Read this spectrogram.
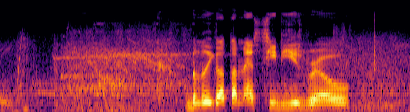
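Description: A video game energy burst whooshes and crackles.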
